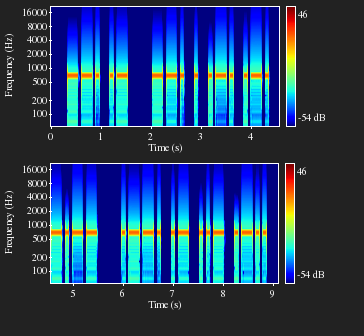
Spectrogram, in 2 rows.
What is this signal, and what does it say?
Morse code, heard as a keyed tone, about 17 wpm, 700 Hz. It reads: GA GERRY PAUL
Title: K1USN SST QSO Practice - 17wpm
